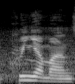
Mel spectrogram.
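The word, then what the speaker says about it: kouign-amann: So quyaman think of queen of aman to pronounce it properly and it translate to cake with butter.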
